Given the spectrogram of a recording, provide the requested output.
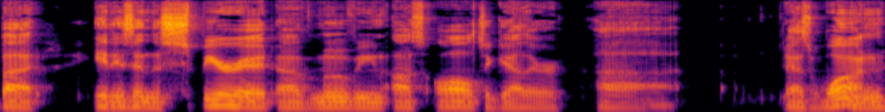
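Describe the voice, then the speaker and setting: It is a normal speaking voice with fairly even intonation. The recording is very clean, with a silent background. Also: man. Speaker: author and consultant. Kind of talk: casual interview.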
